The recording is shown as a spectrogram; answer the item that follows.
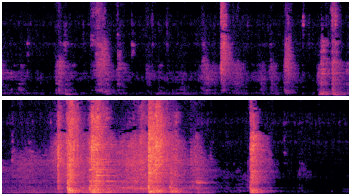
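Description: Home gym equipment being handled: faint scattered knocks, then about four seconds in a few seconds of clatter and scraping with several sharp knocks, and one last knock near the end.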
